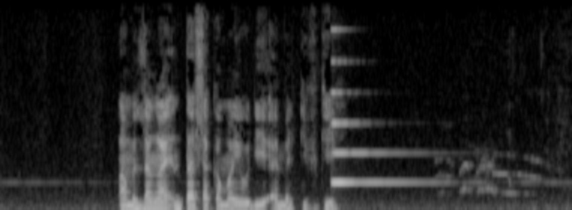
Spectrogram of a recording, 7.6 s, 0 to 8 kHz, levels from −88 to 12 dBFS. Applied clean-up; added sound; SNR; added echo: none; Piano; 5 dB; none.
